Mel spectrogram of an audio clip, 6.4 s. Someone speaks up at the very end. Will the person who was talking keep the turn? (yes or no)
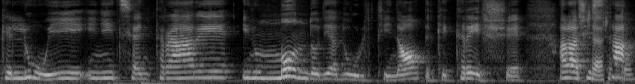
yes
